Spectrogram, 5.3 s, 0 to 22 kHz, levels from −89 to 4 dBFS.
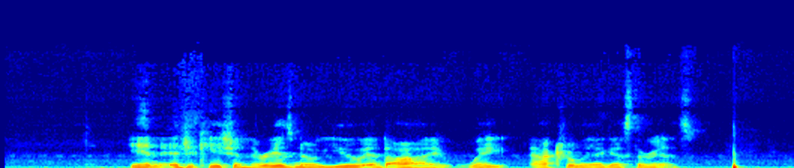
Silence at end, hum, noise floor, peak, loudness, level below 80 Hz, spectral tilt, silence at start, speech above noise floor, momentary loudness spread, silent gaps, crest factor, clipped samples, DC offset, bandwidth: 0.25 s; none; -50 dBFS; -2 dBFS; -24 LUFS; -36 dBFS; -8.5 dB/octave; 0.65 s; 27 dB; 8 LU; none; 22 dB; under 0.1%; under 0.1%; 11 kHz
